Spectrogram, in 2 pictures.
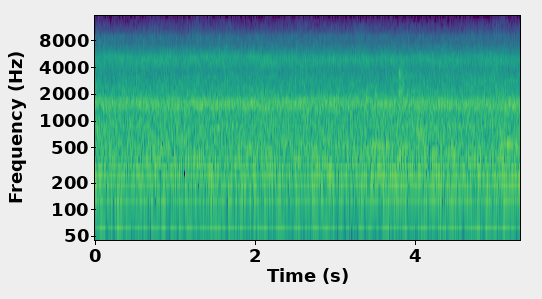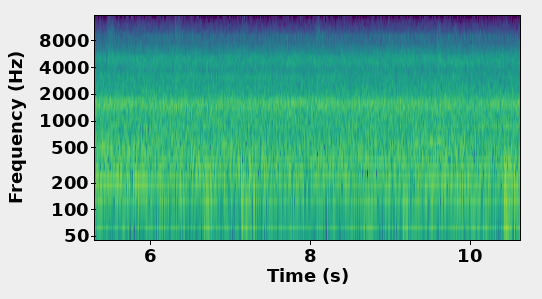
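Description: Steady, even whooshing room noise at a constant level, like a running fan or air-conditioning unit, with no distinct events.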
